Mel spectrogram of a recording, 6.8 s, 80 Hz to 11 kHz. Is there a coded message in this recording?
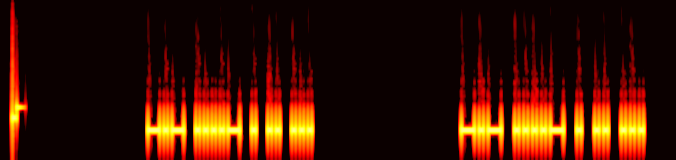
Yes: Morse code from 1.5 to 6.5 s, heard as a keyed tone, about 28 wpm, 700 Hz. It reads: K4EIS K4EIS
